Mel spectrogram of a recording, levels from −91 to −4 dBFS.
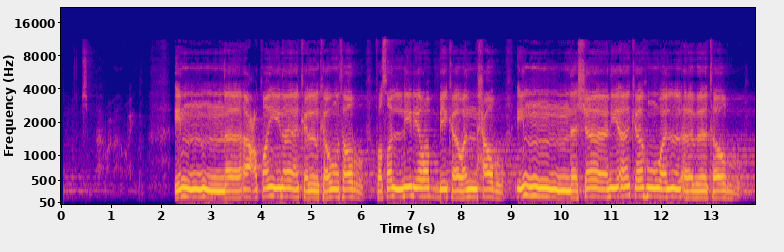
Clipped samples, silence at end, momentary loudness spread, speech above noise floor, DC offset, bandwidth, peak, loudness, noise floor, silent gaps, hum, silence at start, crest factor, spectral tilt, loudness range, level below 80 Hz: under 0.1%; 0 s; 7 LU; 38 dB; under 0.1%; 11.5 kHz; -10 dBFS; -18 LUFS; -56 dBFS; none; none; 0.45 s; 8 dB; -6 dB/octave; 2 LU; -58 dBFS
